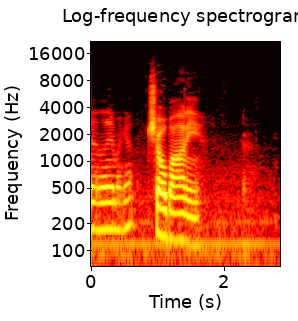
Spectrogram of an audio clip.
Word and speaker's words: Chobani: it how do you say that lame again Chobani okay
